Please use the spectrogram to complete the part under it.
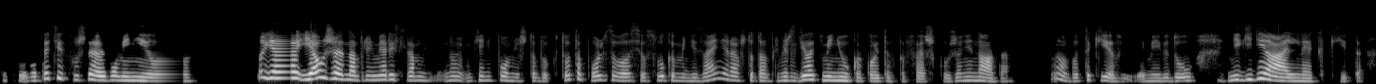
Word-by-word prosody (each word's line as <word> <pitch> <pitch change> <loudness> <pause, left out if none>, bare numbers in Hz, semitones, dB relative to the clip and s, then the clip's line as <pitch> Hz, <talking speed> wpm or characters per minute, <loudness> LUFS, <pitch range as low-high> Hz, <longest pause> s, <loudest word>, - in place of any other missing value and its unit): такие. 175 - -8
Вот 180 +5 -7
этих 275 -1 -1
уже 205 -1 +4
заменил. 175 -5 0 0.8
Ну, 315 - -1
я 290 0 +8
я 255 +1 +9
уже, 275 -5 +6
например, 210 0 0
если 225 -2 -4
там, 190 -1 -4
ну, 180 -3 -9
я 195 - -5
не 190 - -10
помню, 175 -3 -5
чтобы 155 -1 -9
кто-то 225 +9 -6
пользовался 190 -5 -4
услугами 180 -1 -6
дизайнера, 190 - -5
что 175 - -9
там, 170 - -4
например, 170 +3 -7
сделать 210 +4 +1
меню 180 -2 +1
какое-то 150 -2 -6
в 135 - -23
кафешку, 135 -1 -10
уже 150 +5 -8
не 180 +1 -4
надо. 150 -5 -2 0.4
Ну, 225 -8 -5
вот 155 0 -9
такие 185 -6 -3
в 145 - -14
я 145 - -12
имею 150 0 -7
ввиду, 165 +2 -4 0.3
не 205 +3 0
гениальные 185 - +4
какие-то. - - -16
180 Hz, 185 wpm, -22 LUFS, 160-210 Hz, 0.8 s, я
